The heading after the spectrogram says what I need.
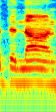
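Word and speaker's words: Denaun: How do you pronounce his name? Denon Porter, Mr.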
